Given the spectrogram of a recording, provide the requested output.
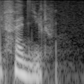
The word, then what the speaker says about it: Fanilo: Là, je, voilà, une société qui s'appelle Fanilou. Qui s'appelle Fanil, ça s'écrit Fanilo, si on malgache.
